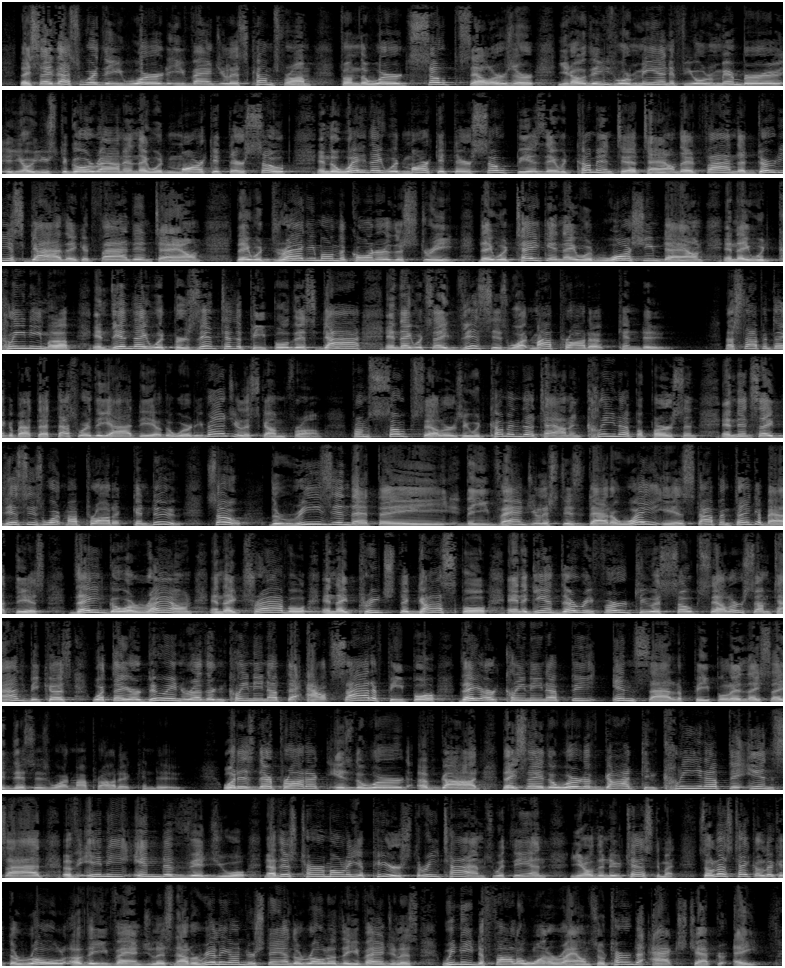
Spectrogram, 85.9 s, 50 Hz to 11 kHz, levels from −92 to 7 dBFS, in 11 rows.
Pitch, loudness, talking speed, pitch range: 210 Hz, -23 LUFS, 195 wpm, 185-245 Hz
